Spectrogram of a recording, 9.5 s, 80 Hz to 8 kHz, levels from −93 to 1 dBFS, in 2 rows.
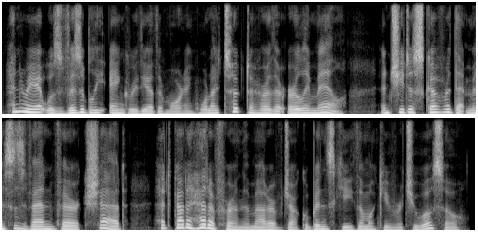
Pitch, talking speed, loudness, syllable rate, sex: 165 Hz, 230 wpm, -19 LUFS, 6.6 syllables/s, female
